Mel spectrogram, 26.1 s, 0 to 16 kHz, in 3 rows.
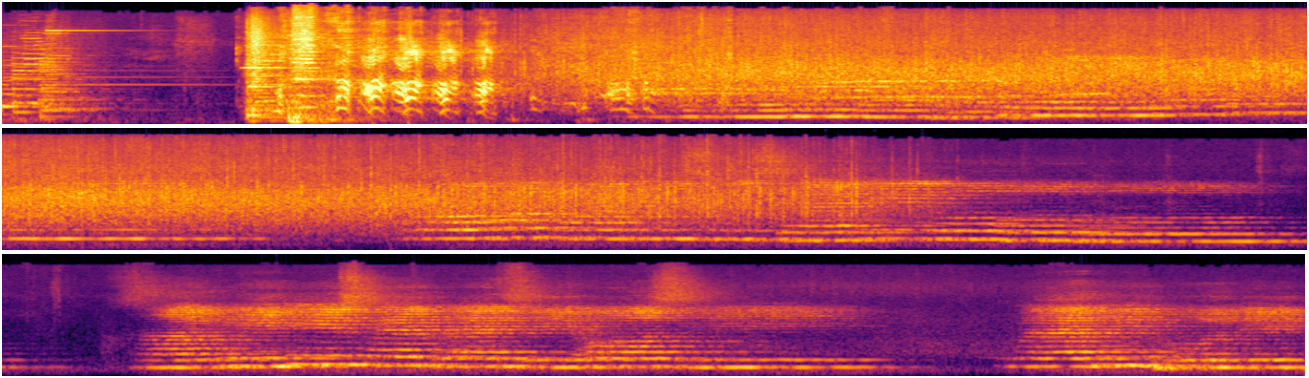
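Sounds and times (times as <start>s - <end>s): slow choir-like music: 1.6s - 26.0s
applause: 2.3s - 14.9s.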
